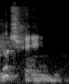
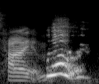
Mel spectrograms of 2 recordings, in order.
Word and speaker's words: Chaim: lot of people say chain. Like, that's not how you pronounce Chaim. it. Oh my god, no, it's Chaim.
